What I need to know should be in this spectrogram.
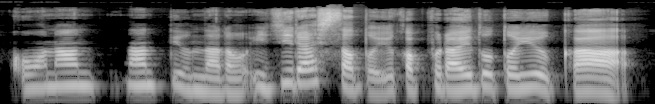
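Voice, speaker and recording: A woman's voice: fairly high pitch, rapid-fire, fairly bright tone, dry recording, clean studio sound. A woman hosting a talk segment after a radio drama, chatty and enthusiastic. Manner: chatty, lots of fillers, enthusiastic. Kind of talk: casual chat.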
